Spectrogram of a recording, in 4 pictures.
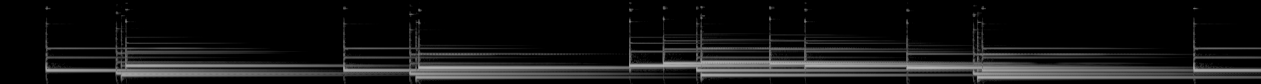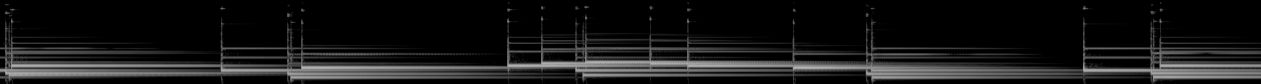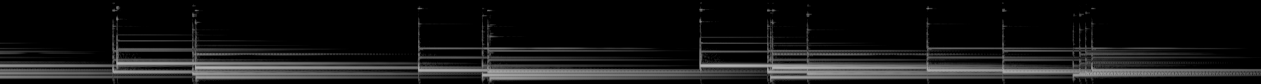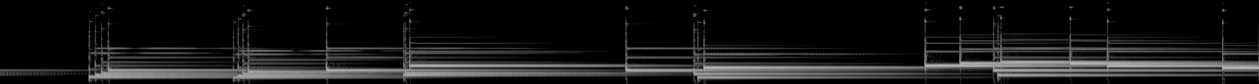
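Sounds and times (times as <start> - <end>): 
music box: 0.4 - 50.4.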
